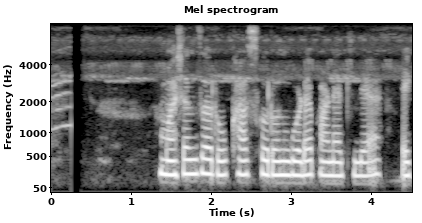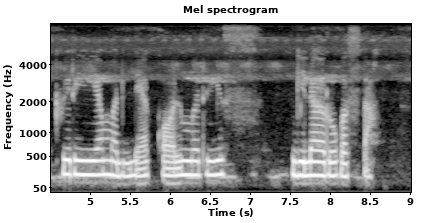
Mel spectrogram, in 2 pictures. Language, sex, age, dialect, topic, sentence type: Marathi, female, 18-24, Southern Konkan, agriculture, statement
